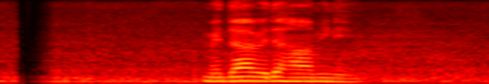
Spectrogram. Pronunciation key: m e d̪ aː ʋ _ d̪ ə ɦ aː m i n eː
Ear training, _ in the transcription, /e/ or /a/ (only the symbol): e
